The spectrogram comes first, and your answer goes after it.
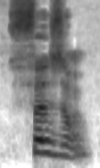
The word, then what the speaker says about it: faisons: We have je fais, tu fais, il fait, elle fait, on fait, nous faisons, faisons. So here this is an irregular pronunciation. The AI before the S is going to be pronounced E.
